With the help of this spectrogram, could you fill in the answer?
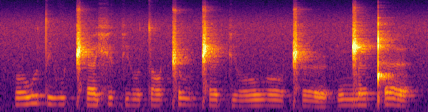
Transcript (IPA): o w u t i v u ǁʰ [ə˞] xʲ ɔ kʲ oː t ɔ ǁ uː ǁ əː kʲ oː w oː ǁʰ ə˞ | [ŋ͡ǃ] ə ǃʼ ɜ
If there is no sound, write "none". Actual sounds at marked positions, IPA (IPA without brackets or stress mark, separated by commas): ɜ, ŋ͡ǁ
